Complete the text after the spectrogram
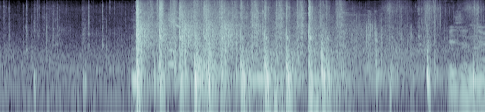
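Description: Gunshots ring out in a rapid, loud burst.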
